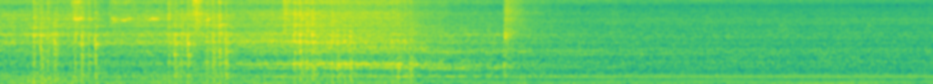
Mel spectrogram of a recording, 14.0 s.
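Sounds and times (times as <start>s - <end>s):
train humming and rumbling: 0.0s - 14.0s.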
